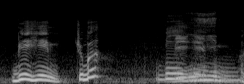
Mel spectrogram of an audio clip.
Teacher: Okey, jangan tukar kepada bifim. Kadang ada ha disebut macam fa.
